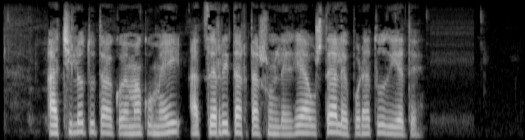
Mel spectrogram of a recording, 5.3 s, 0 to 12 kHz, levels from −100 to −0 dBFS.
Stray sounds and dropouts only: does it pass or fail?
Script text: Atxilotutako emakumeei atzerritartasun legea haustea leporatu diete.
pass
